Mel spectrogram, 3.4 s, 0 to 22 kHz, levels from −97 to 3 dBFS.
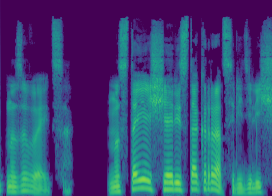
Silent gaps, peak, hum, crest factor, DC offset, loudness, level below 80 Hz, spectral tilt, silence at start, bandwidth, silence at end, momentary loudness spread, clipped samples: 0.94-1.35 s; -6 dBFS; none; 18 dB; under 0.1%; -22 LUFS; -48 dBFS; -4.5 dB/octave; 0 s; 15.5 kHz; 0 s; 13 LU; under 0.1%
